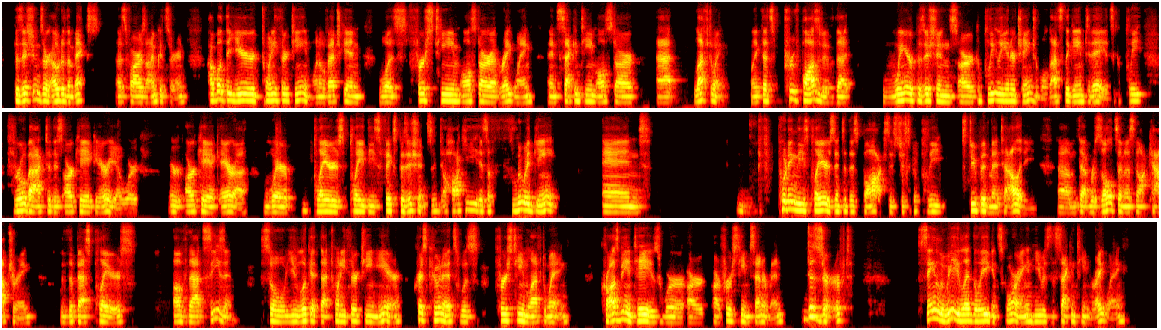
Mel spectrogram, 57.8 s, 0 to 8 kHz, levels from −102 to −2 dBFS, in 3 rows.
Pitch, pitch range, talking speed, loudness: 125 Hz, 115-140 Hz, 140 wpm, -27 LUFS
